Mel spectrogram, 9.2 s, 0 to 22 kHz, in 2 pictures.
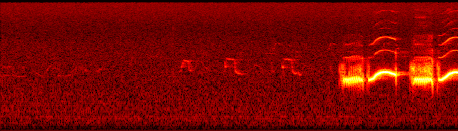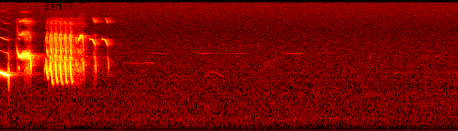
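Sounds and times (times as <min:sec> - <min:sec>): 
common blackbird Turdus merula singing: 0:02.2 - 0:05.7.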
